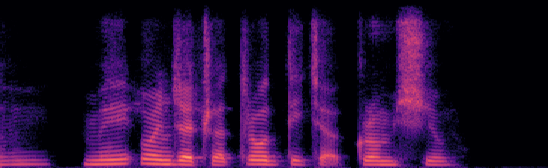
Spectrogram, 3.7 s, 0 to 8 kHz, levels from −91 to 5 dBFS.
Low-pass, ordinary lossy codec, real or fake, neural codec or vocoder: 7.2 kHz; Opus, 32 kbps; fake; codec, 16 kHz, about 1 kbps, DyCAST, with the encoder's durations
